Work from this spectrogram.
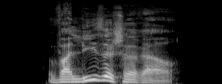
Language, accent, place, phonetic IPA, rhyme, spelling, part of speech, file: German, Germany, Berlin, [vaˈliːzɪʃəʁɐ], -iːzɪʃəʁɐ, walisischerer, adjective, De-walisischerer.ogg
- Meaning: inflection of walisisch: 1. strong/mixed nominative masculine singular comparative degree 2. strong genitive/dative feminine singular comparative degree 3. strong genitive plural comparative degree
